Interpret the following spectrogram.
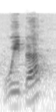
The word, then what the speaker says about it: Ouidah: you know so uh when they wanted to pronounce weda right french people say wita and uh portuguese say tuta other people say a wider right so we have different spelling according to their maternal tongue okay the maternal tongue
